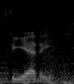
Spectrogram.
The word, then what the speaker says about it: Fieri: and you have to pronounce it right, Fieri. he wants Fieri. that trilled R in his name.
